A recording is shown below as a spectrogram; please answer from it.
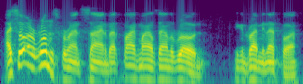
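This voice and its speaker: A dull, lo-fi old radio recording of a low-pitched, lively detective. He is glib and sardonic, tossing out wisecracks with an unflappable 1940s radio drama swagger. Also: brisk. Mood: cool, probing.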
